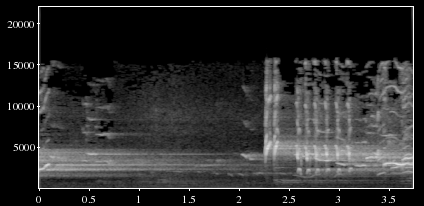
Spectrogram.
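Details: Oriental magpie-robin harsh lure material: a long steady whistled tone for two seconds, then an abrupt burst of rapid sharp chirps and rising whistles, with a low hum throughout.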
